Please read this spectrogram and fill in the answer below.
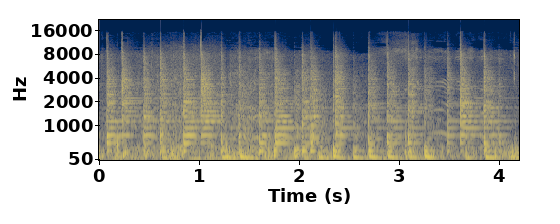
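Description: Drum-led folk music: fast, rhythmic hand-drum strokes, the deep ones dropping in pitch, under a held melody line.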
